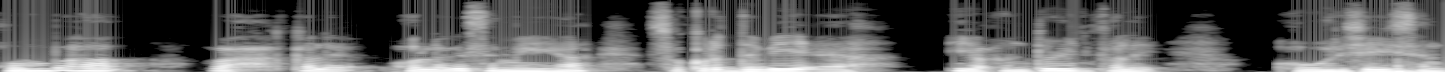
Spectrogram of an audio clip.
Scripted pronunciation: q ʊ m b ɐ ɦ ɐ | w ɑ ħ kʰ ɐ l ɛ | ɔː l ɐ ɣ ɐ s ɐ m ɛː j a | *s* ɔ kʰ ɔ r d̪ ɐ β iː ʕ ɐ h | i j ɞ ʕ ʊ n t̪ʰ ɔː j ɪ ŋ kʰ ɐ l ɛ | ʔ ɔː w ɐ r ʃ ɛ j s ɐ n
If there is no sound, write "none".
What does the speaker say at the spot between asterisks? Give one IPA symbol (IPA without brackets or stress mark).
s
